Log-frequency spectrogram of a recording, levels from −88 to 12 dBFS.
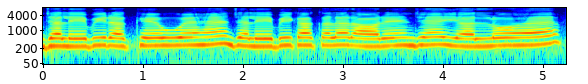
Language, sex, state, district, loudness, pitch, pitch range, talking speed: Hindi, female, Bihar, Patna, -13 LUFS, 255 Hz, 245-265 Hz, 125 wpm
